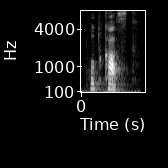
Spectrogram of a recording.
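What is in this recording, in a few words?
"podkast", Azerbaijani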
